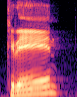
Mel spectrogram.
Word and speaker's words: Kremlin: mire, el Kremlin. – El Kremlin, sí, sí, sí.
